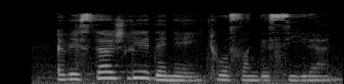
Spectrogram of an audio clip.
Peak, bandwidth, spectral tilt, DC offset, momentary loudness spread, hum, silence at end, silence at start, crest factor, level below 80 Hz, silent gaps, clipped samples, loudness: -10 dBFS; 12 kHz; -3 dB/octave; under 0.1%; 13 LU; none; 0 s; 0.3 s; 20 dB; -54 dBFS; none; under 0.1%; -28 LUFS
